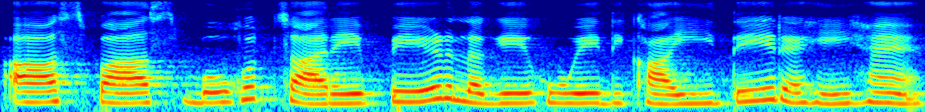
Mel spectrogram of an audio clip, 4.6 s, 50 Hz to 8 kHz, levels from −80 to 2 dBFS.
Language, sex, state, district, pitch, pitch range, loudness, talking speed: Hindi, male, Punjab, Fazilka, 225 Hz, 215-240 Hz, -14 LUFS, 140 wpm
